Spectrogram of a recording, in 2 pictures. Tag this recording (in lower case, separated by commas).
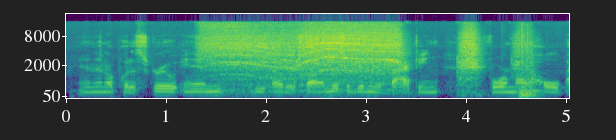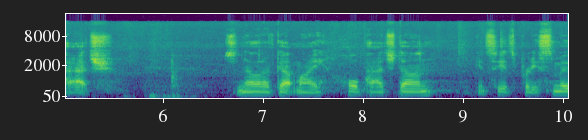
inside a small room, speech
